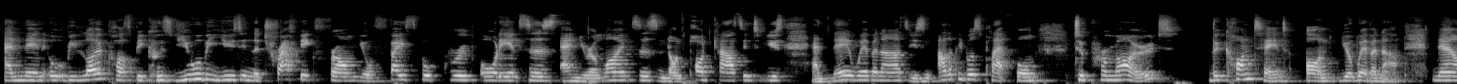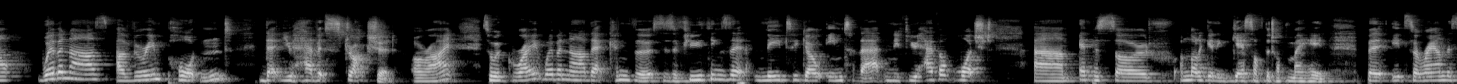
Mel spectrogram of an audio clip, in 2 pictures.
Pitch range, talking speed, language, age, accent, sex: 160-205 Hz, 185 wpm, English, 30-49, Australian, female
